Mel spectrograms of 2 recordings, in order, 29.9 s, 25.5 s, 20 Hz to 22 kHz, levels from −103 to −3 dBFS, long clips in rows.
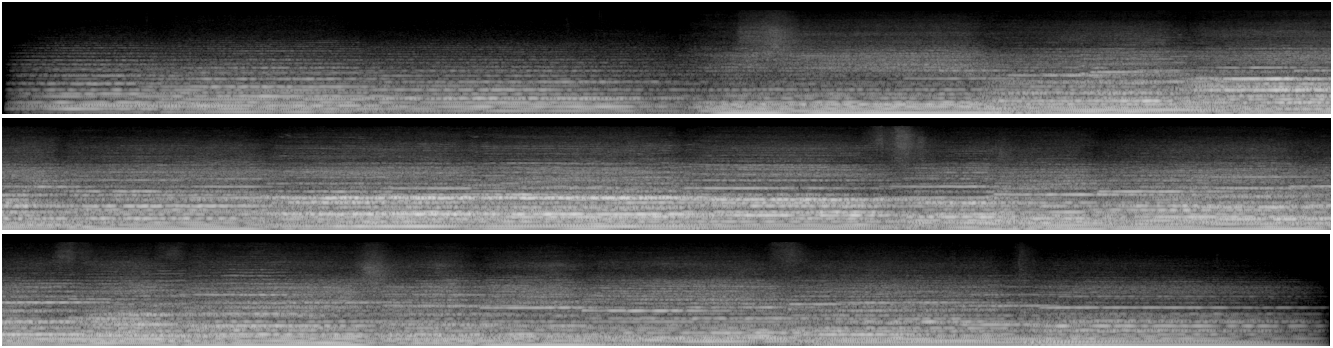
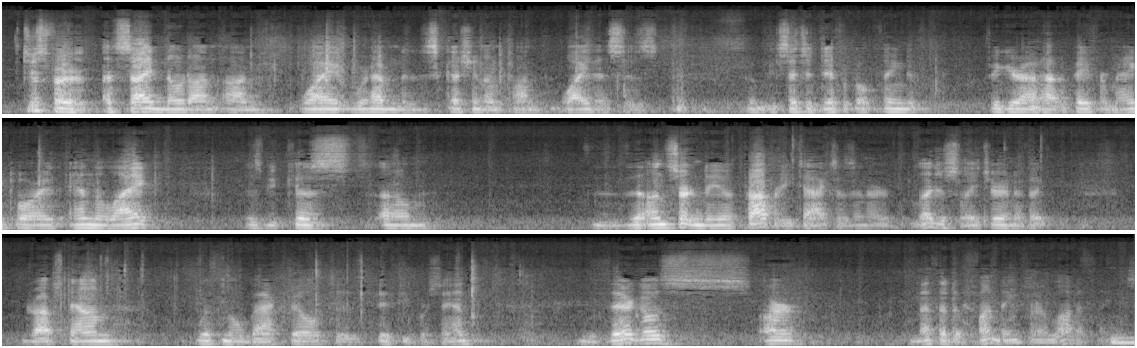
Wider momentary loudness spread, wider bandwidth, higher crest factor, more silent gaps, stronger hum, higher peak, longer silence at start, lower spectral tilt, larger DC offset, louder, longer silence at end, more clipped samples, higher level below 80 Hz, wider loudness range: about the same, 14 LU vs 16 LU; second, 10.5 kHz vs 15.5 kHz; about the same, 18 dB vs 20 dB; neither; neither; second, -10 dBFS vs 0 dBFS; about the same, 0.15 s vs 0.05 s; first, -7.5 dB/octave vs -5 dB/octave; neither; second, -29 LUFS vs -21 LUFS; first, 0.15 s vs 0 s; neither; first, -40 dBFS vs -58 dBFS; first, 13 LU vs 6 LU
